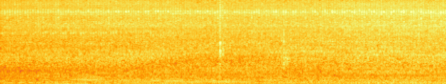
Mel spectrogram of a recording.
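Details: Nissan Navara diesel truck, after a no-start problem was solved: steady low diesel rumble ticking over evenly with no misses or knocks; idles normally.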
